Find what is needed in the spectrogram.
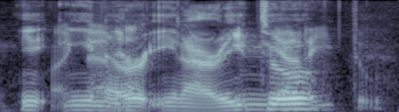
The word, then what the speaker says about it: Iñárritu: Iñárritu,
